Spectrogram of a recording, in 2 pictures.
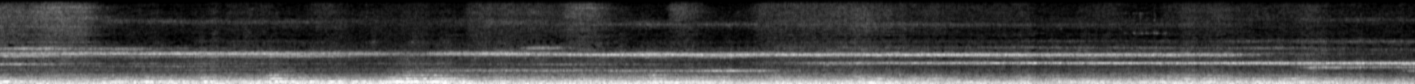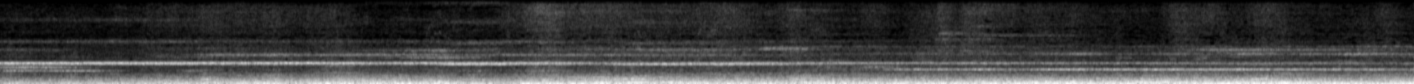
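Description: Double-stack container freight train rolling across a steel girder bridge: a steady rumble with long, high wheel squeals that hold and shift from one pitch to another.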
